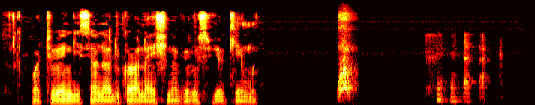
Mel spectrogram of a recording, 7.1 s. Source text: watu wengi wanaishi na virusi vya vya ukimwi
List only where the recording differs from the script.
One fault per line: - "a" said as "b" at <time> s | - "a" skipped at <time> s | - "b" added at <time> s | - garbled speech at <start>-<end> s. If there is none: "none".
- "sana walikuwa" added at 1.1 s
- "vya" skipped at 3.0 s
